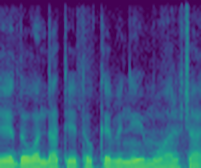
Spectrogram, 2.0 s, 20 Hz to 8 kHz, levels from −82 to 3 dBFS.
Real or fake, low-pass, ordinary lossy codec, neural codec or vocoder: real; none; none; none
